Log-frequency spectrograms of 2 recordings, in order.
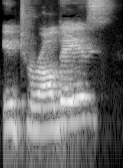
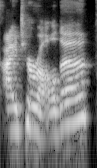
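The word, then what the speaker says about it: Ituralde: think a lot of those are actually Rodel Iturralde's forces, and that, but he thought that they were all Matt's, or he thought they were all Tom Marilyn's.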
